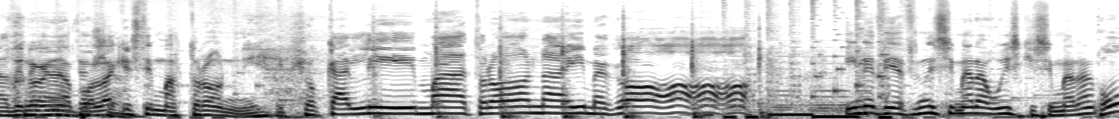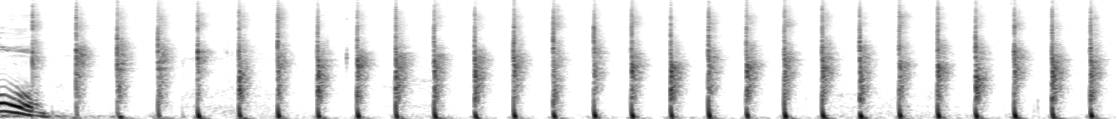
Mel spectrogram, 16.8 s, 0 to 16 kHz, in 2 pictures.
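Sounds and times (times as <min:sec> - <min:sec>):
speech: 0:00.0 - 0:08.9
hand clapping: 0:02.7 - 0:06.2, 0:08.5 - 0:16.7.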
